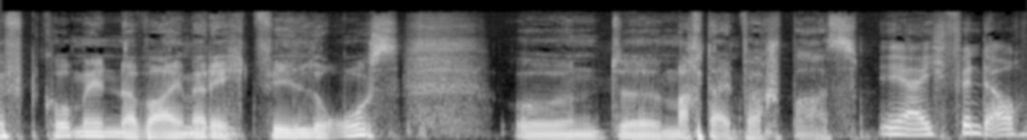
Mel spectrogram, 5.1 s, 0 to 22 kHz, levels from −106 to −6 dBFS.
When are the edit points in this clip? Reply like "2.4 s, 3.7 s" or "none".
2.4 s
